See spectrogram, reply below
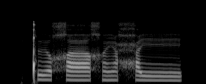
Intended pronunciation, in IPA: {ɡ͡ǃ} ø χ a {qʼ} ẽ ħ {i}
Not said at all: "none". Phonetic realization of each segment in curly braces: ǃ, χ, e

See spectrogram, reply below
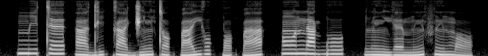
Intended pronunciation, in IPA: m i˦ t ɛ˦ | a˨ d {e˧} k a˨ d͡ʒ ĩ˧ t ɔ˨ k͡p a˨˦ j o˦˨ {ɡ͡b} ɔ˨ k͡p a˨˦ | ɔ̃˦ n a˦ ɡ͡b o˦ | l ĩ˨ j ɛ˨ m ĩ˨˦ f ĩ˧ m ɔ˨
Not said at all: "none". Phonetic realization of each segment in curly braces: i˧, k͡p

